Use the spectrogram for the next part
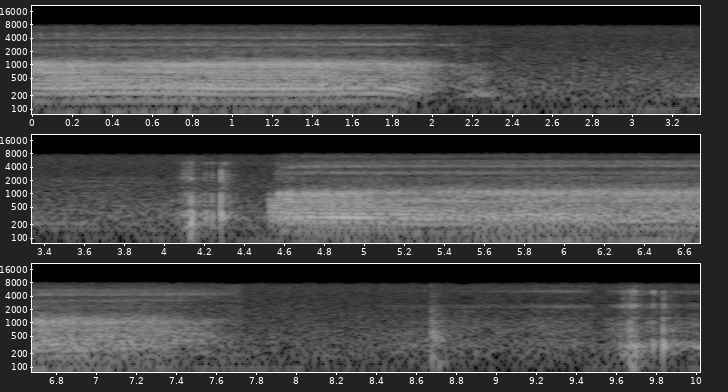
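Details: Father and his baby son snoring while asleep: two long, loud, rattling snores about five seconds apart with quiet breathing between them.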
